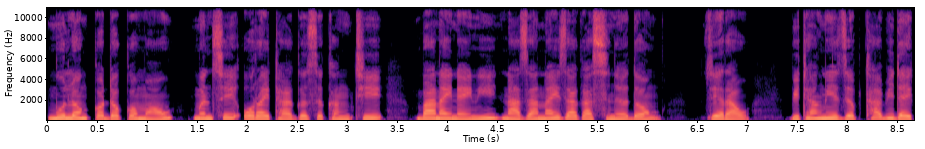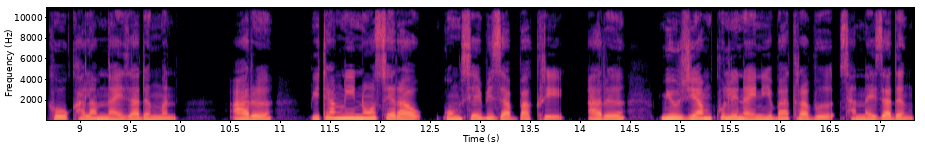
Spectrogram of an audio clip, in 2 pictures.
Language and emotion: Bodo, neutral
